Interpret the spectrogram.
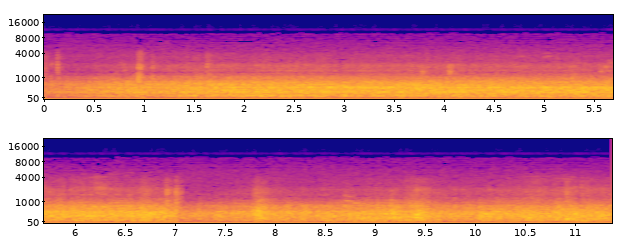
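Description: Trans-Siberian passenger train running on the rails, a steady rumble heard from inside the carriage. The rumble dips briefly about seven seconds in, with a few light knocks after it.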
